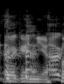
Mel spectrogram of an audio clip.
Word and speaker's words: bourguignon: Well, let me correct you. I'm sorry. I don't mean to correct you. It's beef bourguignon. – Okay, sorry. I'm never going to get that pronunciation correct.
